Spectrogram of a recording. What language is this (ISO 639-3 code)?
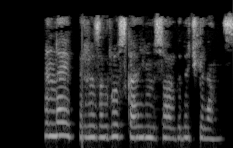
uzb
